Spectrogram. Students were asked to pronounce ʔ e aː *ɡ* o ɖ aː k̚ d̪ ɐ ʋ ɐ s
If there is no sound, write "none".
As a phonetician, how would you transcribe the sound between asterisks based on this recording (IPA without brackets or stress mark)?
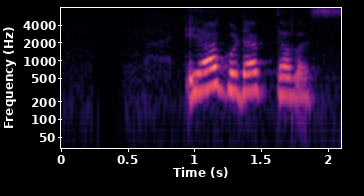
ɡ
